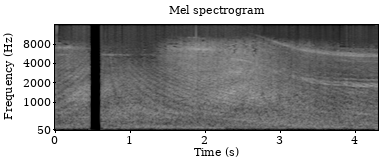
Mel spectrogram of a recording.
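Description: A loud, close airplane roar fills the whole few seconds, a dense rushing jet noise with a high whine gliding downward, broken only by a split-second dropout near the start.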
